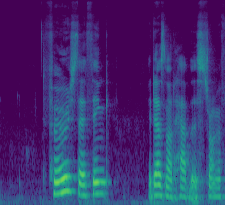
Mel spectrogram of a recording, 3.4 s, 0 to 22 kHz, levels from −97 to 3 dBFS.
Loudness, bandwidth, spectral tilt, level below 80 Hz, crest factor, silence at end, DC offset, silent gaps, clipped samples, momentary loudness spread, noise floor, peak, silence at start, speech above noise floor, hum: -28 LUFS; 14.5 kHz; -5.5 dB/octave; -58 dBFS; 18 dB; 0 s; under 0.1%; none; under 0.1%; 11 LU; -65 dBFS; -10 dBFS; 0.75 s; 38 dB; none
